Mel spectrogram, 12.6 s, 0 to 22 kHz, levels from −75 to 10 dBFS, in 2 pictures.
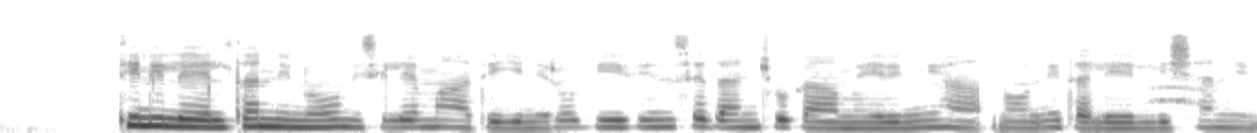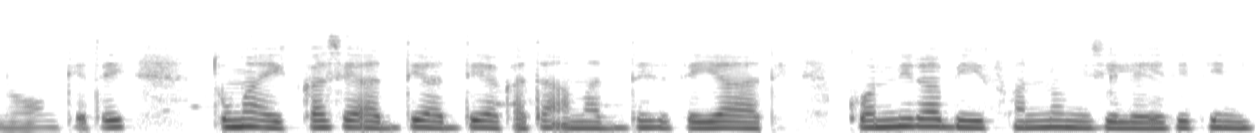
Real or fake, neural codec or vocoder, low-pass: real; none; 7.2 kHz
